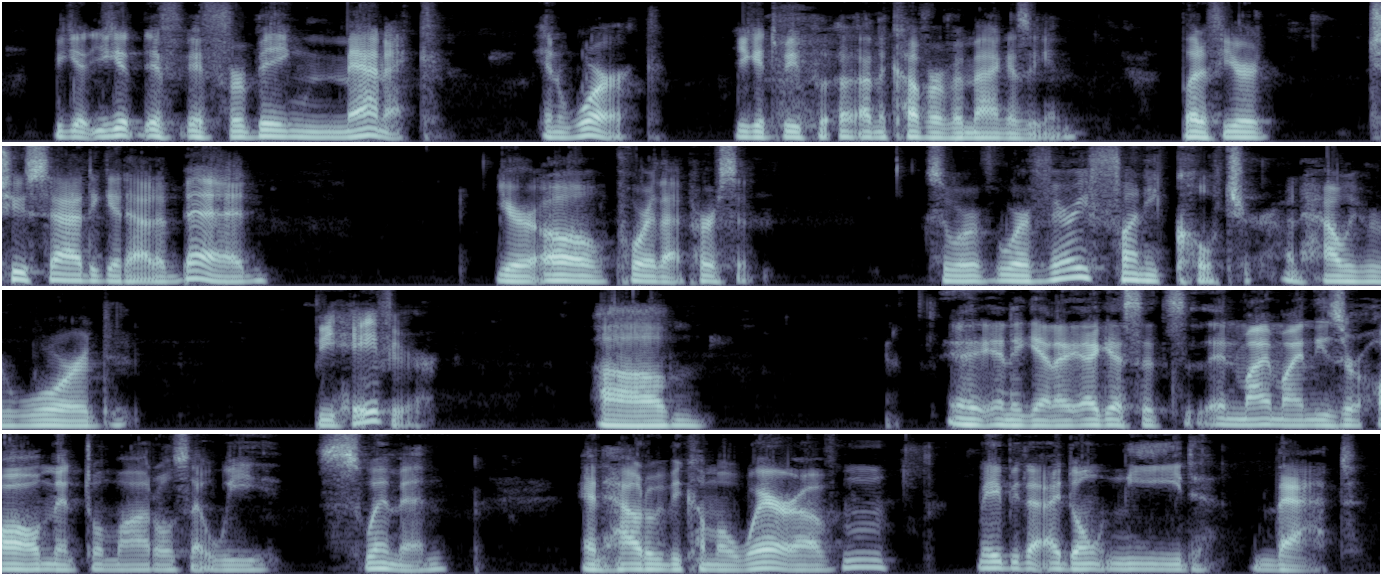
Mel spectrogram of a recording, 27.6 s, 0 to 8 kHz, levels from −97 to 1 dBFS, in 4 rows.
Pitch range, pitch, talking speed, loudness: 105-125 Hz, 115 Hz, 180 wpm, -23 LUFS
